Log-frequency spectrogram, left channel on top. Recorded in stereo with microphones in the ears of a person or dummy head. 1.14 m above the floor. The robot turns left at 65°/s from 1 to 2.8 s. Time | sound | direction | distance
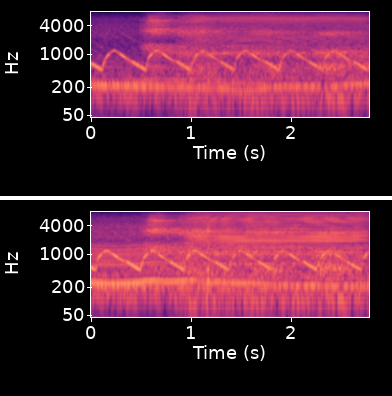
0.5 | breathing | 15° left | 2 m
